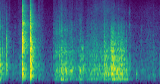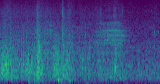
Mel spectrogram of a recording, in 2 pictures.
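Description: Two sharp plastic clicks as the latches of a plastic gauge-pin carrying case are snapped shut. The case then scrapes as it is slid across the workbench for about a second and a half, followed by lighter handling noises.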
